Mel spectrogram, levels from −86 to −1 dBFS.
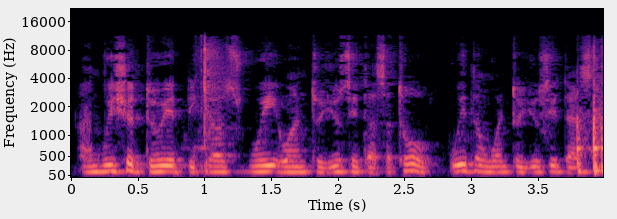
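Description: From start to finish the speech sounds rough and grainy, with a hiss filling the gaps between the pitch harmonics and a top band that sounds thin and synthetic. This is likely low-delay AAC compression (AAC-ELD) at a low bitrate, near 32 kbps. At such a bitrate the coarse quantization leaves noise between the harmonics. A plain low-pass cut removes the highs cleanly without adding noise, whereas here the roughness sits inside the harmonic structure itself.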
